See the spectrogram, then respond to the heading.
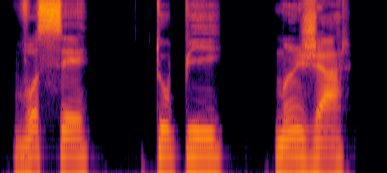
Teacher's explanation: A sílaba forte é sempre a última. Escuta só como a energia da pronúncia vai toda lá para o finalzinho. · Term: oxítonas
